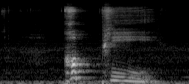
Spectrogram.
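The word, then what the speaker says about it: 커피: So Konglish is when the English words are pronounced the Korean way. So this is, if you want to write coffee, it will be spelled as copy, copy, copy.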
